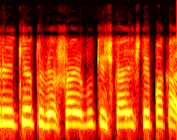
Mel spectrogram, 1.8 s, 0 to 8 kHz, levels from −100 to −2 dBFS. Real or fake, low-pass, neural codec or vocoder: real; 7.2 kHz; none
